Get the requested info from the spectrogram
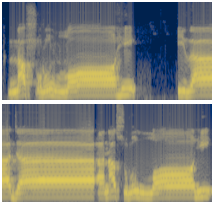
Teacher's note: حروف مدہ کے بعد حمزہ اگر اسی کلمے میں آ جائے مد متصل ہوتی ہے، اس کو بھی کھینچ کر پڑھیں گے۔ 2 2.5 یا 4 الف اس کی مقدار ہوتی ہے، اس کو کھینچ کے پڑھنا ہے۔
